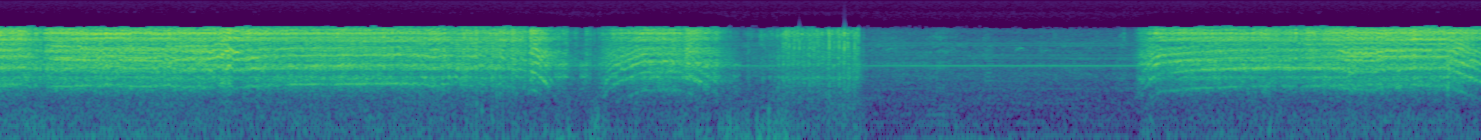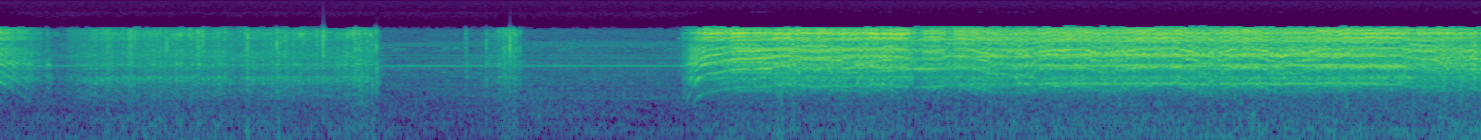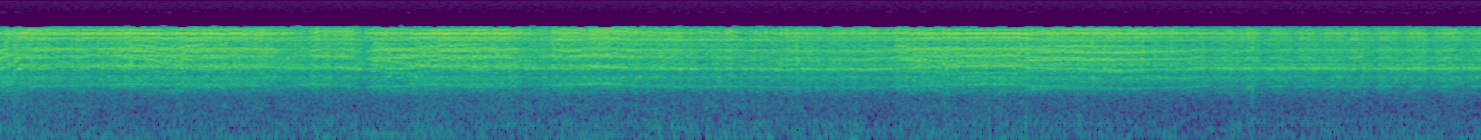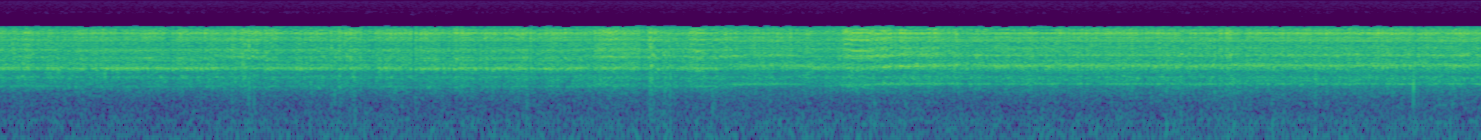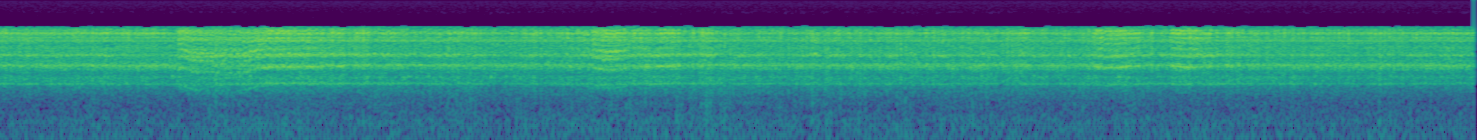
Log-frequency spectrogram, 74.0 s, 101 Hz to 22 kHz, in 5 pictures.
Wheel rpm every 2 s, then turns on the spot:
210, 220, 190, 80, 20, 40, 200, 90, 40, 20, 20, 180, 210, 220, 210, 220, 210, 210, 210, 200, 200, 210, 210, 220, 210, 220, 220, 230, 230, 230, 220, 230, 230, 230, 230, 230, 230.
8-10 16-20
